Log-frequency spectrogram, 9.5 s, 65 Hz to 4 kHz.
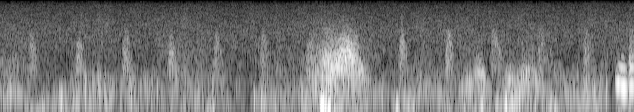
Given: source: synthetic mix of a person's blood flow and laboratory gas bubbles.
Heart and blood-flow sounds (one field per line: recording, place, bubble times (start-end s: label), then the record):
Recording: Doppler ultrasound of blood flow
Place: subclavian vein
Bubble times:
no bubbles
From the record:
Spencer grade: 0 (complete lack of bubble signals)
